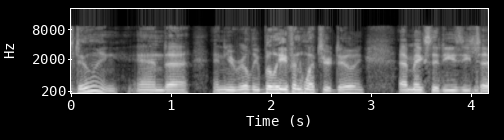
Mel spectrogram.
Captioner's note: chuckles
